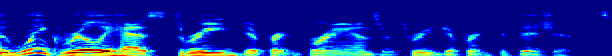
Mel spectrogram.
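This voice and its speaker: A man with a plain, everyday voice and an American accent, lively intonation at a moderate pace. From Charleston, West Virginia. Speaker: entrepreneur, company CEO. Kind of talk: casual interview.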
